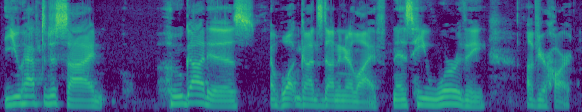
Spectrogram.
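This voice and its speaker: A man's voice: mid-range voice, measured pace. Emphatic man hosting a faith podcast. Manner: emphatic, encouraging. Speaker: podcast host. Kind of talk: podcast wrap-up and exhortation.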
